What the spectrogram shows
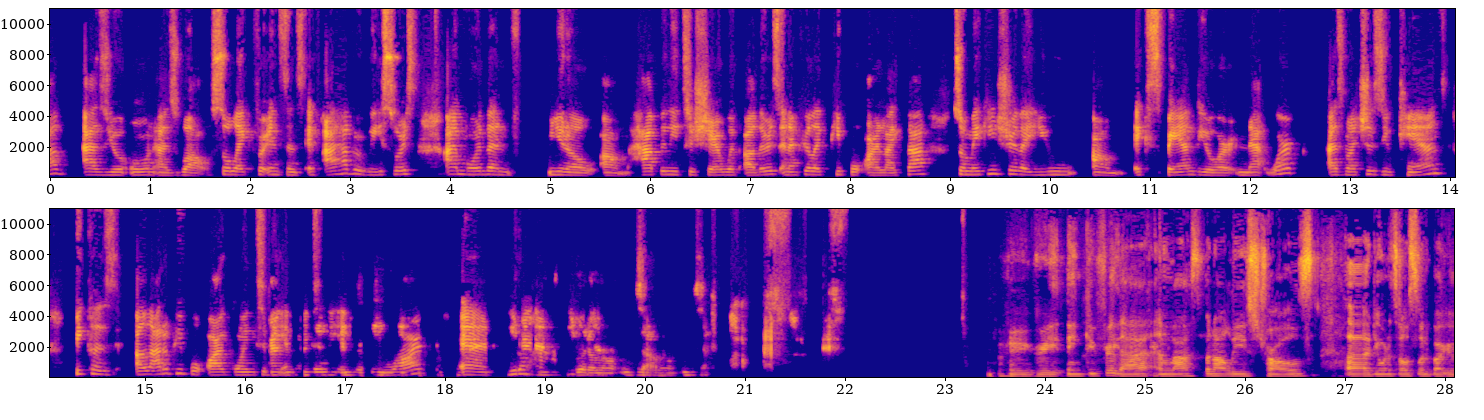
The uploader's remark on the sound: A live recording of Career Talk via Zoom.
